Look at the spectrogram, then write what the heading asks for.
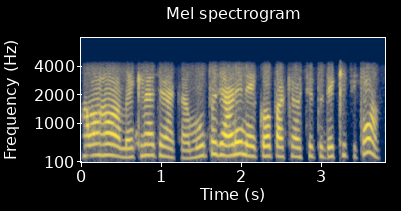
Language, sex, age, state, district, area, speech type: Odia, female, 30-45, Odisha, Koraput, urban, conversation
